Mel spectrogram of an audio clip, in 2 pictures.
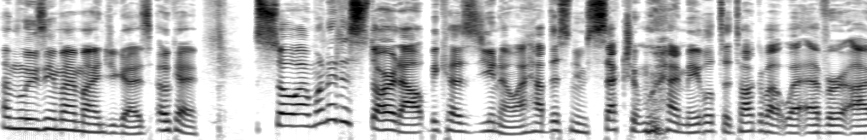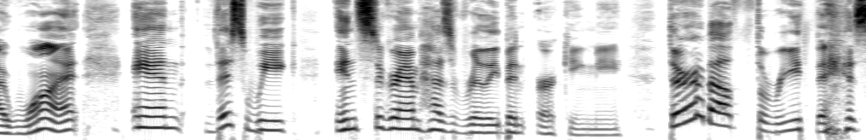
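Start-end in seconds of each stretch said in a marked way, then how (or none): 11.5-13.0 high, excited voice cracking and breaking up. Podcast host opening a new segment for listeners, voice cracking with excitement. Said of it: "my voice is cracking because I'm just really excited".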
